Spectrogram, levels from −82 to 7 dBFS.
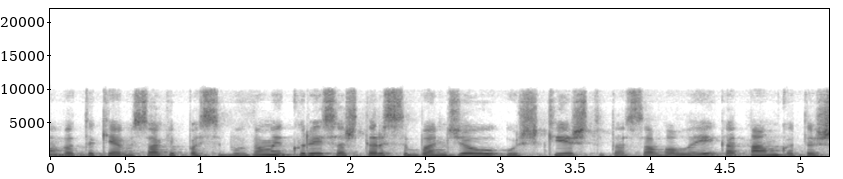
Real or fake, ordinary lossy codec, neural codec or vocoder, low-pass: fake; Opus, 32 kbps; autoencoder, 48 kHz, 128 numbers a frame, DAC-VAE, trained on Japanese speech; 9.9 kHz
